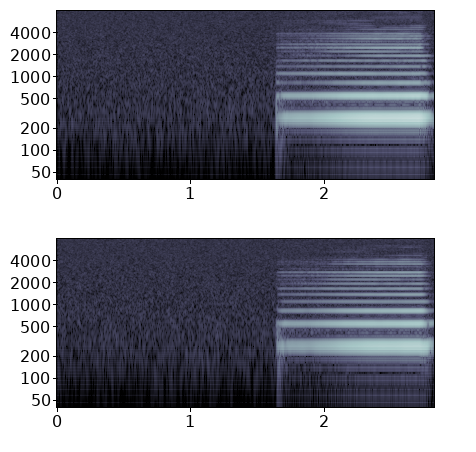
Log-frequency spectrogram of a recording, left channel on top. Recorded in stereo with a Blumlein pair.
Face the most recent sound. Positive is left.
turn(degrees=55)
